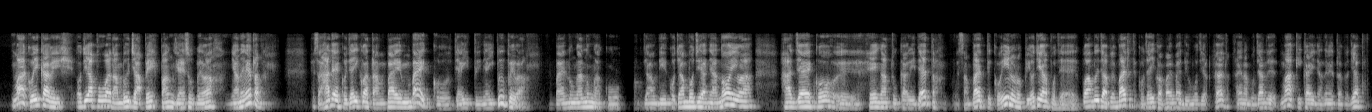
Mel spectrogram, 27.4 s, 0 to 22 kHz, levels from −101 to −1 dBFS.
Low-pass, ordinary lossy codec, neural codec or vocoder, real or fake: 7.2 kHz; none; none; real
